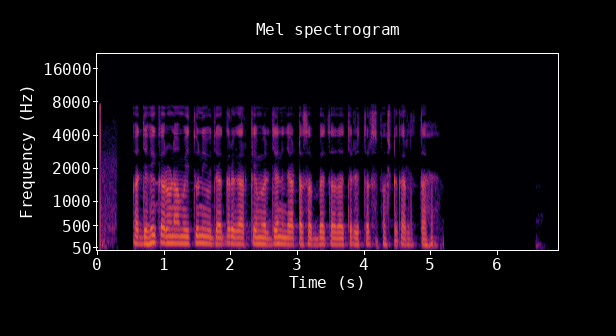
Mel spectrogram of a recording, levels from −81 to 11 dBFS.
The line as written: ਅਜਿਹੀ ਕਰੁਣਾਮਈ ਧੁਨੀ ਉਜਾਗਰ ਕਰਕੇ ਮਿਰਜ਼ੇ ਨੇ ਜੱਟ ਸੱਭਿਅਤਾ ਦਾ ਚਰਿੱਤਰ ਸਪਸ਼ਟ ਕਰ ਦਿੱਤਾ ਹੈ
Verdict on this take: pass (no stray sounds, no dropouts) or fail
pass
